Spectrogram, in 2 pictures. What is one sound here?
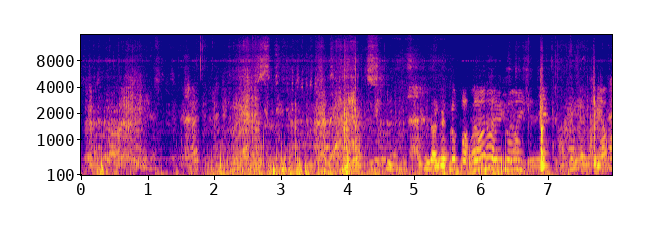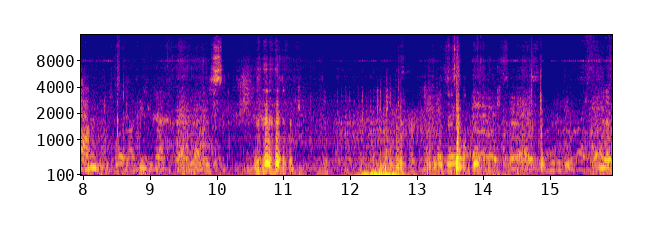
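Plastic tyres knock and scrape over wood and stones.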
